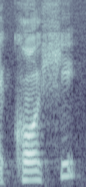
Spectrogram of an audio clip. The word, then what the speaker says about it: κόχη: Λεγόταν κόγχη, με γάμαχη, κόγχη, στην αρχαία Ελλάδα. Λέγεται κόχη χωρίς γάμα σήμερα. Το κό βέβαια όμικρον και στη μια και στην άλλη περίπτωση.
